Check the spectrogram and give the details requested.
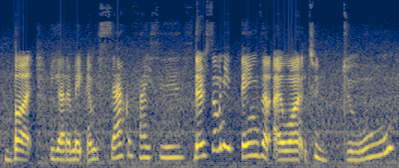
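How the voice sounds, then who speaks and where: A young woman vlogging casually from her car, with a low, nasal morning voice and a chatty, candid manner. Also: lively intonation, measured pace, fairly bright tone, slight background noise. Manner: chatty, candid, laughs easily. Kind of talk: casual vlog chat.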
